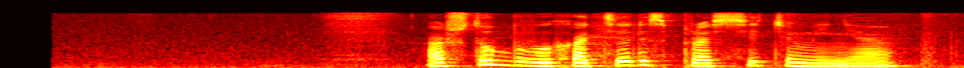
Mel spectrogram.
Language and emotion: Russian, neutral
